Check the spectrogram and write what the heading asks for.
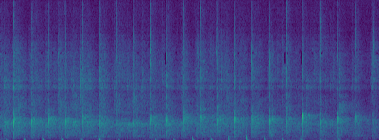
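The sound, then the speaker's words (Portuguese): A church audience claps for Jesus in a steady, rhythmic beat, about three sharp claps per second, sustained over a dense background murmur of crowd noise. “Aplauda Jesus.”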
